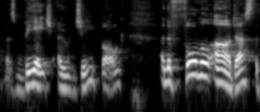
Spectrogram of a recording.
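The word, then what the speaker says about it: Bhog: These are Akhand Path readings at historic Gurdwaras, starting on the 27th of August, concluding with Bog, that's B-H-O-G, Bog, and the formal Ardas, the prayers, on the morning of the 29th.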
